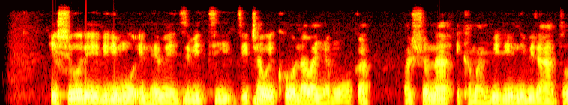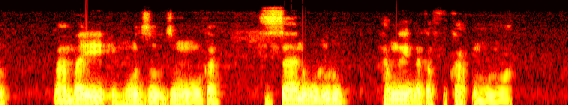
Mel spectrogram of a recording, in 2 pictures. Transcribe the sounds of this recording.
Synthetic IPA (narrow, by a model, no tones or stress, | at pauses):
iʃuːɾe̞ɾiɾimŋo̞ʔin̥he̞βe̞ziβitʰiziːt͡ʃawe̞kʰo̞naβaɲamŋuːɡ̥a | βaʃo̞naikamambiɾiniβiɾaːtʰo̞ | βaːmbaje̞ḭm̥huːzuzumŋuːɡa | z̥isanuβuɾuɾu | hamŋe̞naɡafukʰaumunwa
